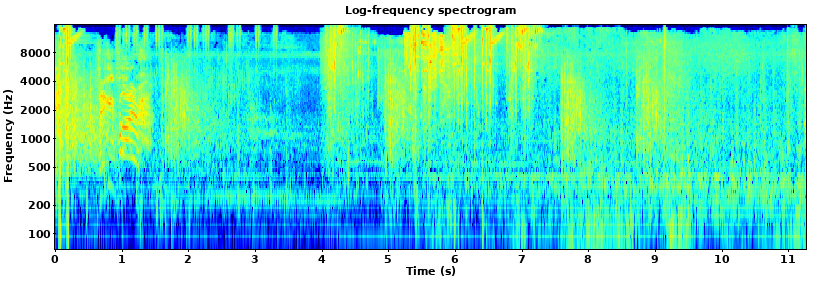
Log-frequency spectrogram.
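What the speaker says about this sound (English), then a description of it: "Taking fire!" Gunfire in a video game, with bursts of loud shots and booms scattered through a busy battle mix while players talk over it.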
